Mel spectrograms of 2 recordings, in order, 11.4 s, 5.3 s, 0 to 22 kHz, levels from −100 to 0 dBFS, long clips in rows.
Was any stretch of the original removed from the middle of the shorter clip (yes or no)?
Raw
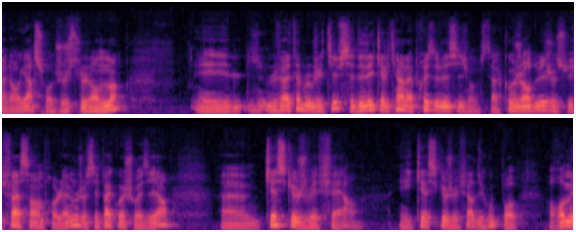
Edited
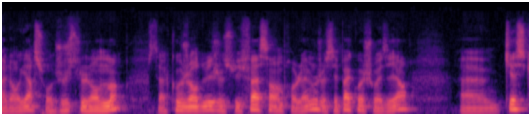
yes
